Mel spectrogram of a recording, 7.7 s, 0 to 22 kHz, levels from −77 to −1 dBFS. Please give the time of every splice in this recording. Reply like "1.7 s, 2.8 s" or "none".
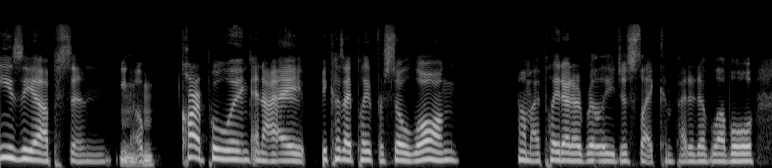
2.5 s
